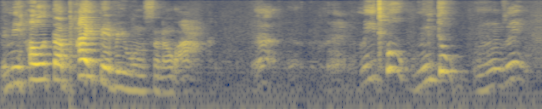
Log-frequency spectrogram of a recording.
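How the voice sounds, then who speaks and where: A man with a fairly high voice chats through a reaction video in a loose, slangy way. He is lively and repeats points for emphasis. The sound is roomy and echoey. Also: a little fast. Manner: animated, slangy, repeats himself. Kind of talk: casual reaction commentary.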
